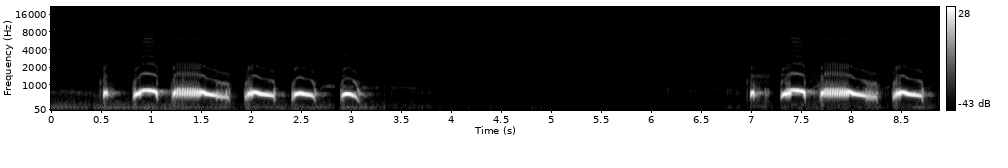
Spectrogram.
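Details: Spotted dove of local Indonesian stock repeating its 'kuk 3' song. Two cooing phrases, each of a brief note, a long throaty purring coo and several falling hollow notes, separated by roughly four seconds of silence.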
